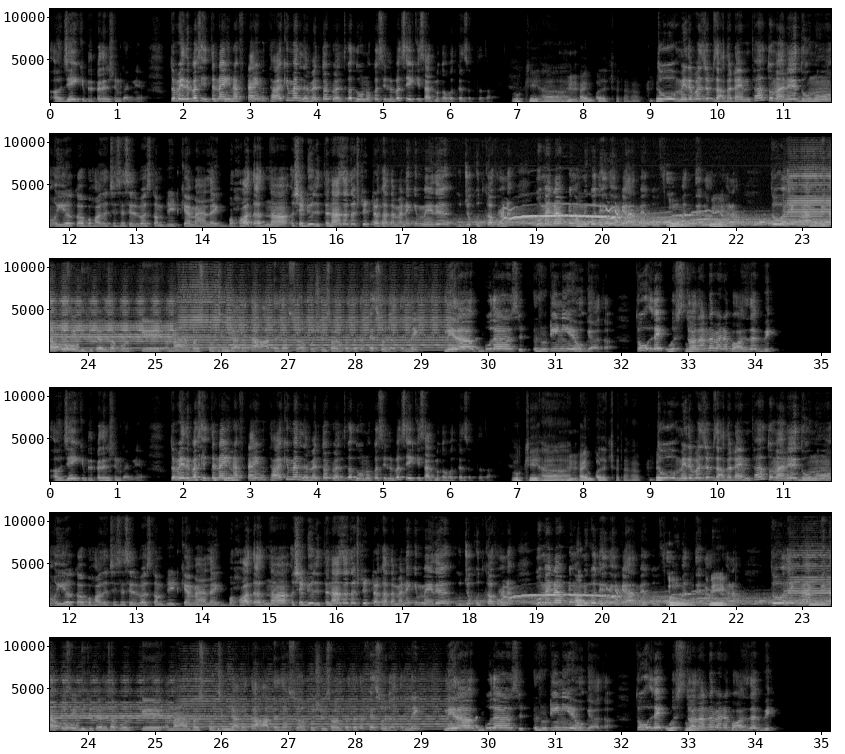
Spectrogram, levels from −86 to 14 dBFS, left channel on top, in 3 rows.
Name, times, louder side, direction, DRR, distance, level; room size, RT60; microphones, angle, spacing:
voice 1, 0.0-1.4 1.8-6.3 7.7-7.9 9.1-22.0 22.5-31.8 32.2-34.2, left 1 dB, 10° left, 1.0 m, -31 dB
voice 2, 6.9-9.2 19.6-19.9 21.0-21.9 23.1-23.4 26.1-26.2 29.8-29.9 32.7-33.2, right 4 dB, 55° right, 0.4 m, -30 dB
sound 1, 16.6-17.4 17.7-23.9, left 7 dB, 75° left, 0.4 m, -28 dB
sound 2, 22.7-29.6, left 5 dB, 55° left, 0.9 m, -33 dB
8.2 x 4.2 x 3.8 m
head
